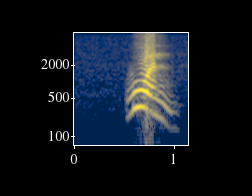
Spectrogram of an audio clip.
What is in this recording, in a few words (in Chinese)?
"wen4", phonics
